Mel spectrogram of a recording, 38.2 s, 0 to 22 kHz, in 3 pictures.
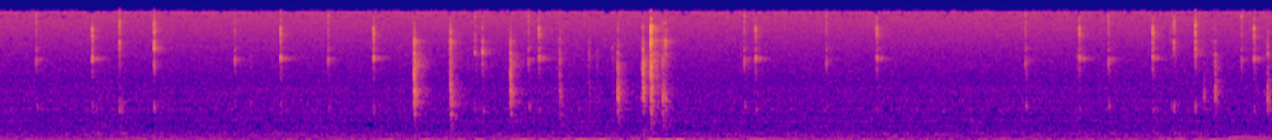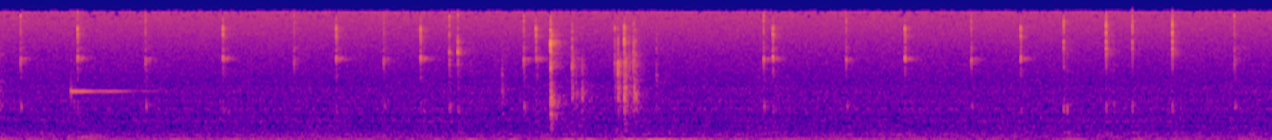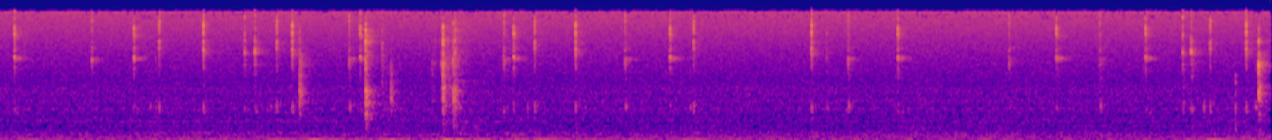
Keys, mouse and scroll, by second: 0.3 click, 1.2 middle click, 2.3 click, 3.3 click, 4.8 right click, 5.2 alt+click, 5.7-6.1 scroll down 2, 6.9-7.4 scroll down 1, 7.4 click, 8.2 click, 10.2 click, 11.1 click, 11.7 middle click, 12.4 ctrl+click, 14.2 click, 15.7 click, 16.5 click, 17.2 right click, 18.0 alt+click, 20.3 click, 21.5 click, 22.7 click, 23.3 middle click, 24.3 middle click, 25.0 click, 26.3 click, 27.0 middle click, 27.9 right click, 28.2 middle click, 28.9 alt+click, 30.5 click, 30.8 middle click, 31.7 click, 32.3 middle click, 33.9 click, 35.5 click, 36.4 click, 37.5 middle click.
